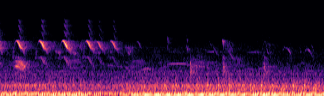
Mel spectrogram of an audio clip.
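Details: Green bee-eater on tree branches in West Bengal, India: a quick run of bright, high chirping notes at the start, fading to sparser scattered chirps over a constant low hum.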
